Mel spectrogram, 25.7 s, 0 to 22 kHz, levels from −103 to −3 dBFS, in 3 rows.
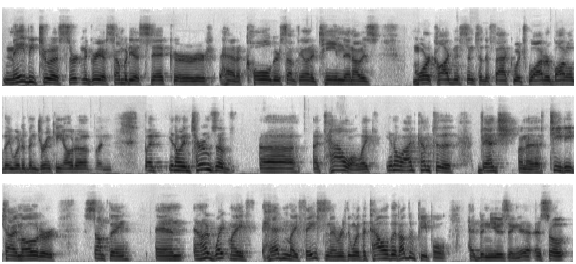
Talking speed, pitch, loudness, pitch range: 190 wpm, 155 Hz, -18 LUFS, 140-175 Hz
